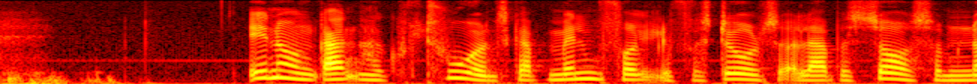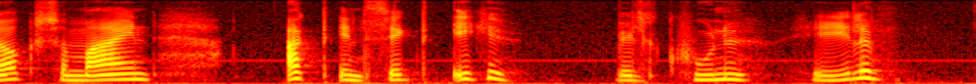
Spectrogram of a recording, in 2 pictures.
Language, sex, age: Danish, female, 30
